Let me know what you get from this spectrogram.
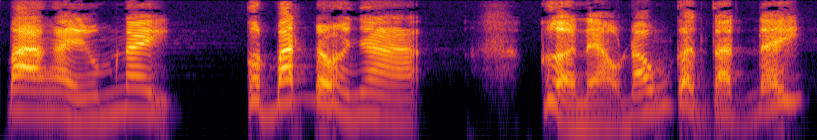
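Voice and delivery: a mother begging through sobs; wailing mother. Acted. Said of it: "Mụ Hoa mới mếu máo". (mụ Hoa mếu máo, kêu khóc van xin cụ Long)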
